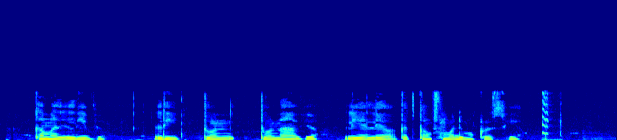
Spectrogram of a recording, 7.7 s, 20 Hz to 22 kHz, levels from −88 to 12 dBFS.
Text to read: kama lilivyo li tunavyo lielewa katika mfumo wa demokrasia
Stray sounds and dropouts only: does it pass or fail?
fail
